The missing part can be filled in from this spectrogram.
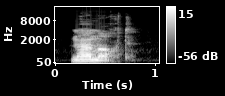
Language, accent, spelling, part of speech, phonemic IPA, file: French, France, mainmorte, noun, /mɛ̃.mɔʁt/, LL-Q150 (fra)-mainmorte.wav
- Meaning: mortmain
